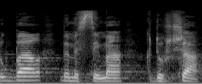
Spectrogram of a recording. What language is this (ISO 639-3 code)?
heb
